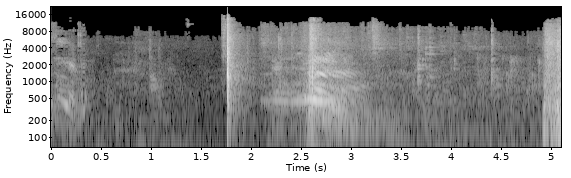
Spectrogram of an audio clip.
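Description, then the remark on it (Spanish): A few sharp, loud raps of a capataz's hammer knocking on a wooden float of the Hermandad del Carmen, spaced irregularly over several seconds, with faint murmuring voices in the background. “Pues, como habéis escuchado, compañeros, ha tocado el martillo, seguro que lo conoceréis, lo conoce Sevilla,”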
